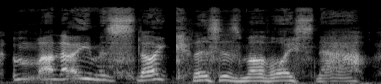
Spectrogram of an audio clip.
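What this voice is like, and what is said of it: Wandering put-on old British man accent. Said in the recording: “Why is he Southern? ... No, this isn't a Southern accent. ... Now you're sounding British. ... I was always doing a kind of old British man. Now I'm Gandalf. I can't do an accent that stays in the same place. It always goes walkabouts.”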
